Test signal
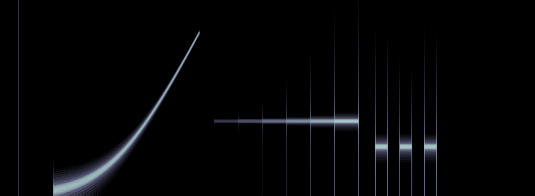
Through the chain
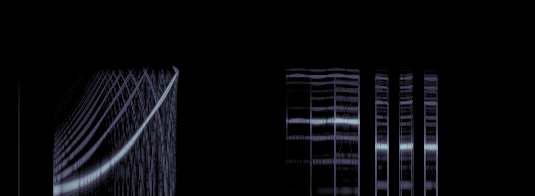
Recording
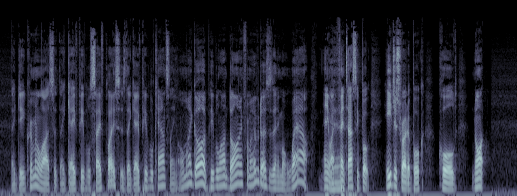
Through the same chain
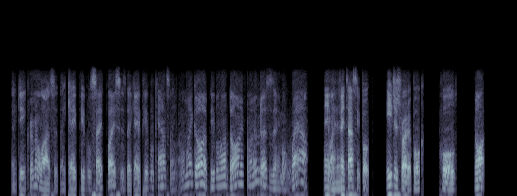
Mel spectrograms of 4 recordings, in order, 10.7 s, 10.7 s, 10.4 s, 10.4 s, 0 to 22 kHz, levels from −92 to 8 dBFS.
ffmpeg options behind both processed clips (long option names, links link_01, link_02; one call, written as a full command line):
ffmpeg -i in.wav -af "equalizer=frequency=150:width_type=o:width=2.7:gain=-4.5,aresample=11025,aeval=exprs='sgn(val(0))*max(abs(val(0))-0.0075,0)':channel_layout=same,aresample=44100,flanger=delay=18:depth=7.4:speed=1.3" out.wav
